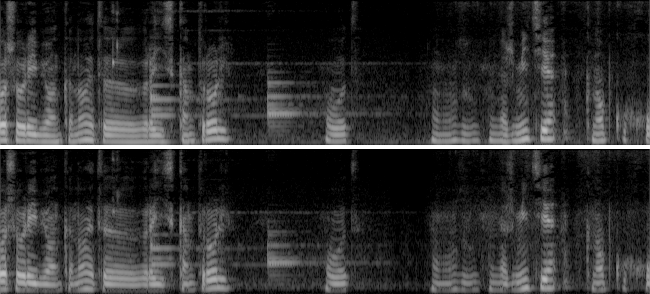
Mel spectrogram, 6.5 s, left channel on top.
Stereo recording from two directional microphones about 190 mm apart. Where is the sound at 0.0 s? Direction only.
15° left (ahead or behind).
